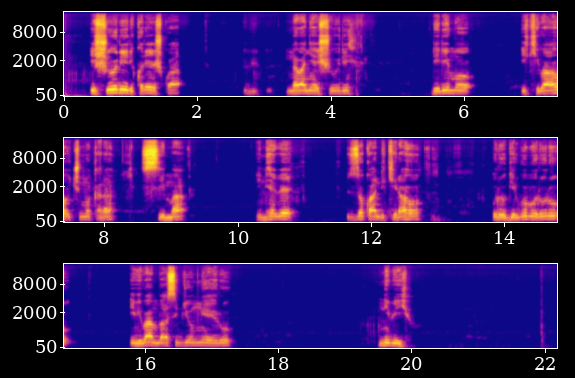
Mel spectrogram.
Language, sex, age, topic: Kinyarwanda, male, 18-24, education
